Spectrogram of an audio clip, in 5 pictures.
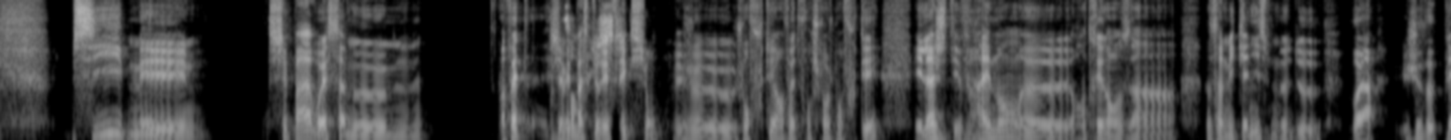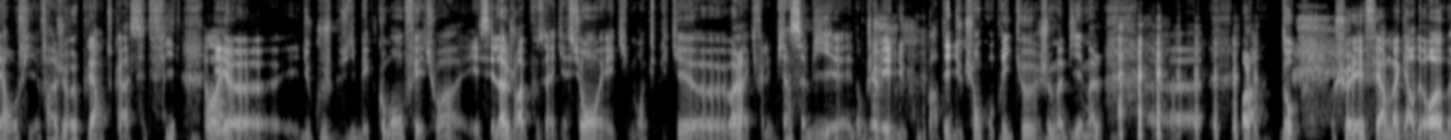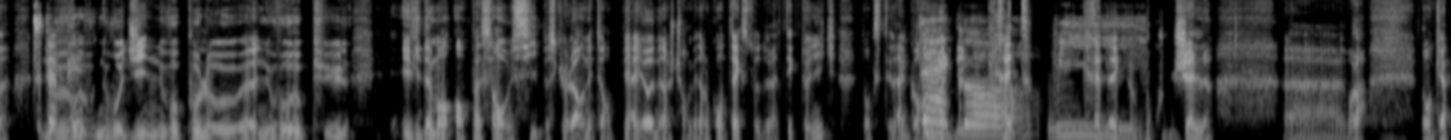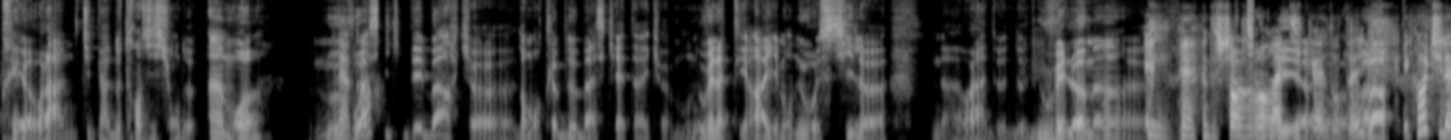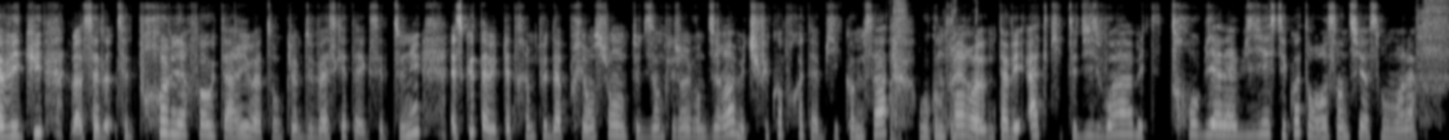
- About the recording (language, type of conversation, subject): French, podcast, As-tu déjà fait une transformation radicale de style ?
- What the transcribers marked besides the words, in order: other background noise; stressed: "vraiment"; tapping; chuckle; stressed: "bien"; laugh; stressed: "période"; drawn out: "D'accord, oui !"; stressed: "D'accord"; stressed: "crêtes"; stressed: "gel"; stressed: "d'un"; chuckle; stressed: "première"; chuckle; stressed: "trop"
